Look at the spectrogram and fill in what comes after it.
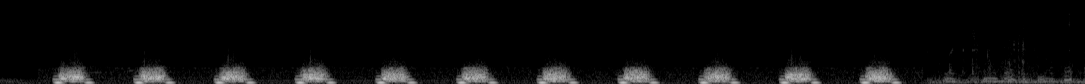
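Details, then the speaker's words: Carotid bruit heard with the stethoscope bell over the neck: regular whooshing, murmur-like bursts with each pulse at about 74 a minute, suggesting arterial narrowing; demonstration of what it would sound like. "a brewery is a whooshing murmur-like sound that suggests arterial narrowing if present it would sound like this"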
